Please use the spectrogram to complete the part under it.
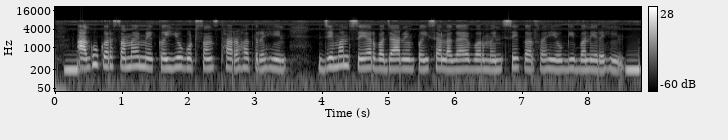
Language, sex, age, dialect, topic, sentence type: Chhattisgarhi, female, 31-35, Northern/Bhandar, banking, statement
